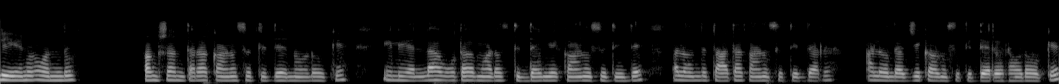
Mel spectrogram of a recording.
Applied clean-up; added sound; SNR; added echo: neural mask model DeepFilterNet 3.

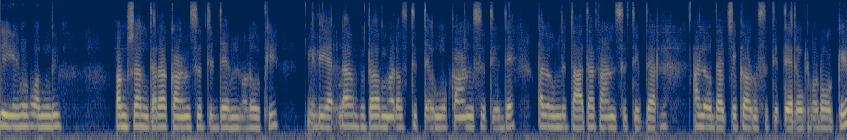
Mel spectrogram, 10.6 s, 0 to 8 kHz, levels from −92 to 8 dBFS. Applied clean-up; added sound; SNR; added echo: neural diffusion model UNIVERSE++.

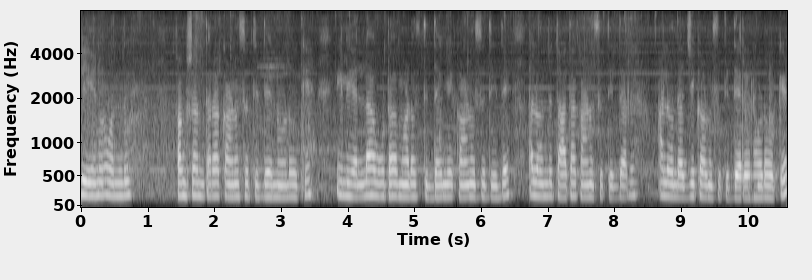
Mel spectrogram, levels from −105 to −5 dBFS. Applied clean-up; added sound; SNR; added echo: none; none; none; none.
